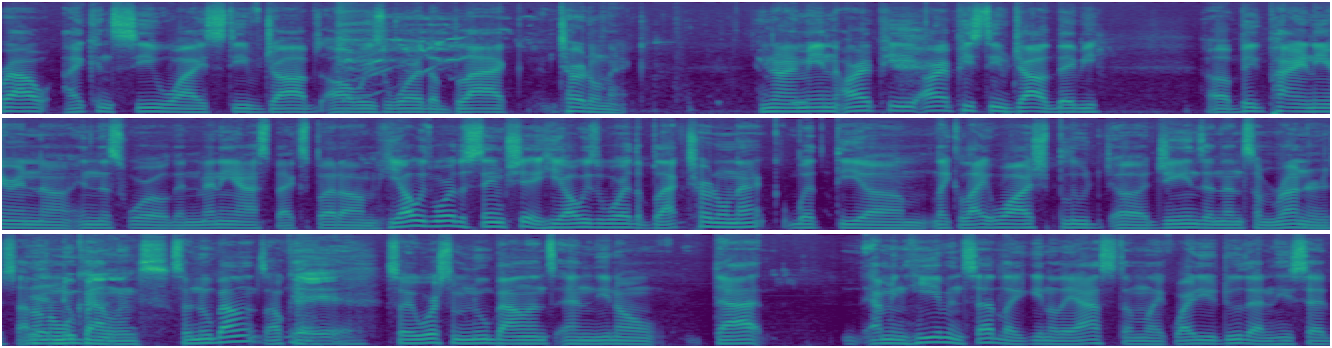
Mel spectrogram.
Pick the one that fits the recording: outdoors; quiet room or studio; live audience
outdoors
